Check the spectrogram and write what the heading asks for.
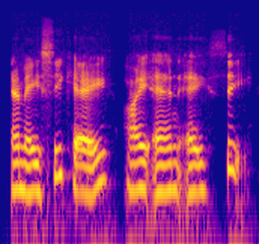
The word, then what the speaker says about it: Mackinac: If you Google it, remember that Mackinac is spelled very strangely. It's Mackinac.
